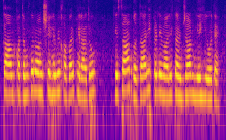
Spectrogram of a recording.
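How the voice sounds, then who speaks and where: A woman voicing a cold, ruthless male crime boss who speaks slowly and with menace. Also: sits high, steady tone, muffled recording, a little hiss or hum, natural voice. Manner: slow, icy and menacing.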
